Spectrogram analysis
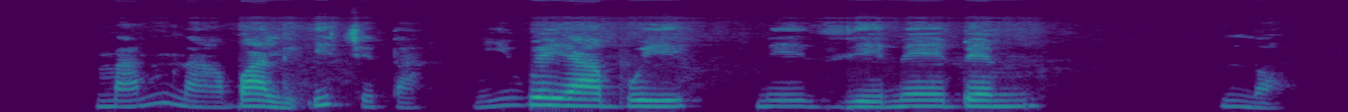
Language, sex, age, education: Igbo, female, 15-29, tertiary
